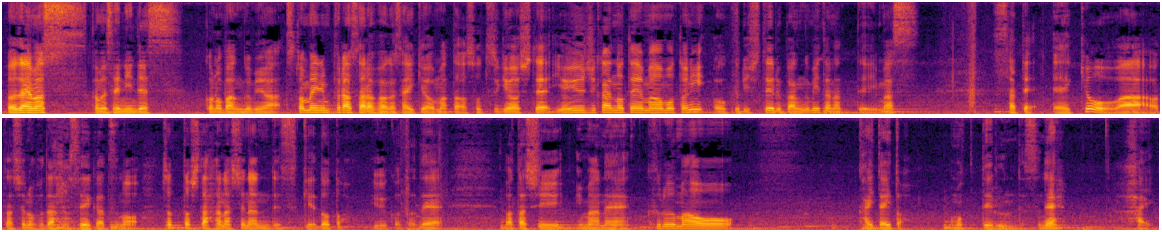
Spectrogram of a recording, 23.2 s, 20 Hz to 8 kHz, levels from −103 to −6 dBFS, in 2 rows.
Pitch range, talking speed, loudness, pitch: 95-130 Hz, 315 characters per minute, -24 LUFS, 105 Hz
